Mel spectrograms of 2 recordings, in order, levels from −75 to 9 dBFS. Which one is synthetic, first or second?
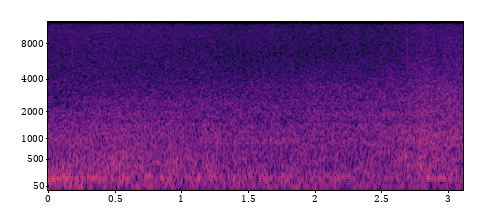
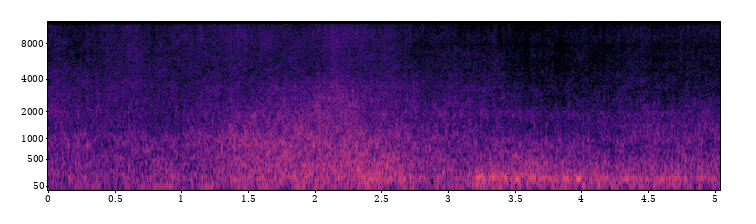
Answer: second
